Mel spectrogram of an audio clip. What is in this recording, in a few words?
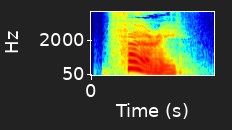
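"furry", British English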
